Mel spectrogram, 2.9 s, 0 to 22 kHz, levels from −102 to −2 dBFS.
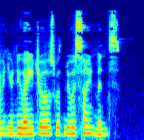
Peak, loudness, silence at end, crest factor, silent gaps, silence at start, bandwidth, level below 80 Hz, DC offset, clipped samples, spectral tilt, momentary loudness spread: -10 dBFS; -27 LUFS; 0.5 s; 18 dB; none; 0 s; 16.5 kHz; -70 dBFS; under 0.1%; under 0.1%; -4 dB/octave; 8 LU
